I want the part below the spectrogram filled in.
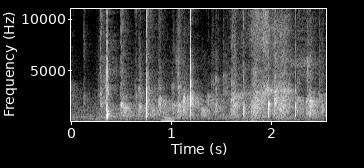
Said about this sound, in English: please welcome Mr. Daniele with a warm applause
